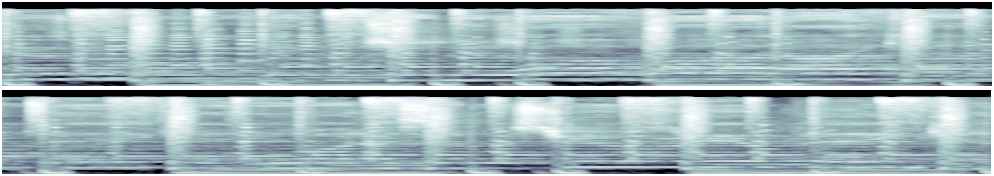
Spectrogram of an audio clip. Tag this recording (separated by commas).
Music, New-age music, Blues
